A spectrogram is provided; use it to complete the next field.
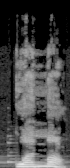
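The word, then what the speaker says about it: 官帽: 官帽.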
